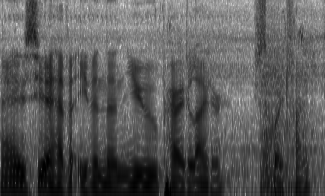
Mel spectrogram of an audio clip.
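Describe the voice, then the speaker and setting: Against noticeable background noise, a man with a non-native accent speaks at a fairly low pitch in a monotone, flat intonation. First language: not English. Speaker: gaming youtuber. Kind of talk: gameplay commentary. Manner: halting.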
